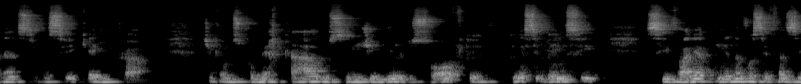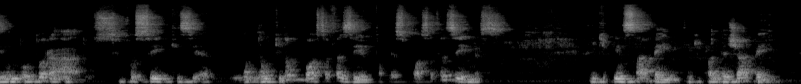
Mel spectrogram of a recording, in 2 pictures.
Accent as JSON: {"language": "Portuguese", "town": "Viçosa", "region": "Minas Gerais", "country": "Brazil", "said": "eu sou de Viçosa, no interior de Minas Gerais"}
